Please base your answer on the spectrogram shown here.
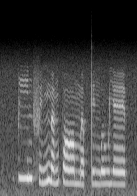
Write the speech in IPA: p iː˥ n f ɪ˨˥ ŋ n̪ ɐ˨˥ ŋ p ɔː˨ m ɐ˨ p̚ t̪ ɪ˧ ŋ o˧ w j ɛː˧ p̚

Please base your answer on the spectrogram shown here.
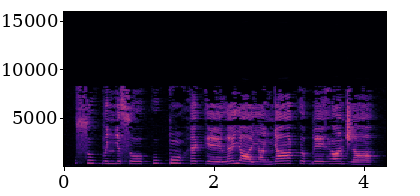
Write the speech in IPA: s u˨ b ə˨ ɲ ə˨ s oː˨ k u˧ k͡p ɔ̃˦˨ h ɛ˧ k eː˨ l ɛ˦ j aː˨ j ã˨ ɲ aː˦ k ə˧ b eː˧ ɣ ã˦ d͡ʒ a˧

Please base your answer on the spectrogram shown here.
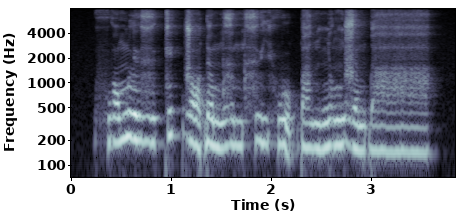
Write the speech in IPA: h w ɔ˨˦ m l ɨ˧ ɣ ɨ˨˦ k e˦˥ k̚ z ɔ˧˩ ɗ ə˧˩ m ɣ ə̤˨˩ m x ɨ̤˨˩ j h w ṵ˧˨ ɓ a̤˨˩ n ɲ ɔ˨˦ ŋ z ə˧˩ m ɗ a̤ː˨˩

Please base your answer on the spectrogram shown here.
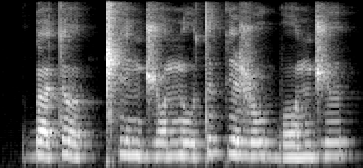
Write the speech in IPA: ɠ œ t ɵ | ǁʰ i n d͡ʒ o n u t ɨ k i ʐ u b o n d͡ʒ ɨ

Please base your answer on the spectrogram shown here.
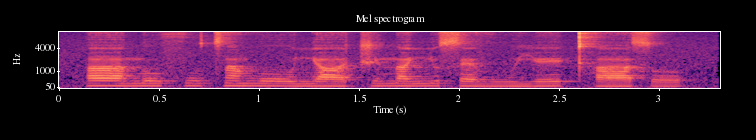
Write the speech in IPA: aː˨ n o˨ f u˨ t͡s ã˦ β oː˨ ɲ aː˨ t͡ʃ ɪ˦ n a˦ ɲ ʊ˦ s ɛ˨ v uː˨ j eː˦ kʰ a˦ s o˦

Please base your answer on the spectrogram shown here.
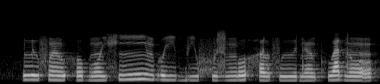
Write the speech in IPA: l ɯ f ə̃ u̯ h o b õ i̯ x ĩː ɡʷ iː b i xʷ ə z ŋ o h ʌ l f ɯː d ə̃ː kʷʰ a d õ

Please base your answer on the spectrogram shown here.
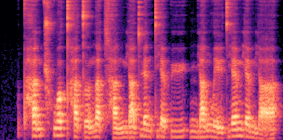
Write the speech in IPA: pʰ a˥ n ʈ͡ʂʰ w ɔ˥˧ t̪ʰ ä˥˩ t̪ ɤ˧˥ n̪ ä˥˩ t͡sʰ a˧˥ n m j ä˧˥ t̪ ɥ ɛ˥˧ n t̪ j ɛ˥˩ p y˥ | n̪ j ä˧˥ n̪ w ḛ˨˩ ɪ̯ t̪ j ɛ˥ m j ɛ˥˩ m j ä̰˨˩˦

